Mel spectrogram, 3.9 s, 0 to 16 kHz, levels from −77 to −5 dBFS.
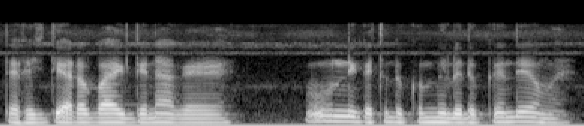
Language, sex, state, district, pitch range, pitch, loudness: Chakma, male, Tripura, Unakoti, 120-130 Hz, 125 Hz, -17 LUFS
